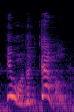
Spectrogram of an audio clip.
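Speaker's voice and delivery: high, loud accusing lady's voice; high-pitched Pavlova. Acted. Pavlova denouncing the intruder, high-pitched and loud. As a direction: fling it at him in a high put-on voice. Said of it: "the really high-pitched voice".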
